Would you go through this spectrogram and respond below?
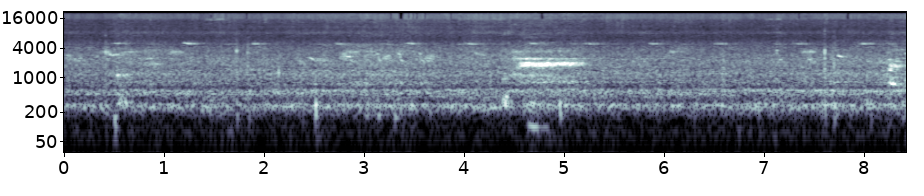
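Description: Honeybees buzz steadily around an open hive during an artificial swarm split, a dense, continuous insect drone close by that swells briefly as bees pass near, with no voices.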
